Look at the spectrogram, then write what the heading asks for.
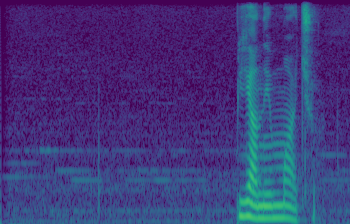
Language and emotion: Russian, neutral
